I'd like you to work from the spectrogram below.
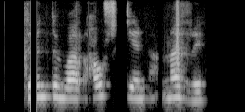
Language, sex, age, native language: Icelandic, female, 10, Icelandic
